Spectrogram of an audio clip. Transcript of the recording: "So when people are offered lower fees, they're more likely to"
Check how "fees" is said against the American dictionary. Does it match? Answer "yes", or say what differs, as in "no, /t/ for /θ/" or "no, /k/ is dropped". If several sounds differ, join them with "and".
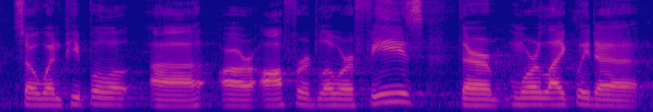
yes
